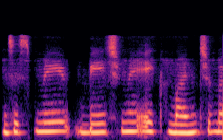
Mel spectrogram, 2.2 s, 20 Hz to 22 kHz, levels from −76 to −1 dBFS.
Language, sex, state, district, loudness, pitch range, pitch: Hindi, female, Chhattisgarh, Raipur, -14 LUFS, 250-270 Hz, 260 Hz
